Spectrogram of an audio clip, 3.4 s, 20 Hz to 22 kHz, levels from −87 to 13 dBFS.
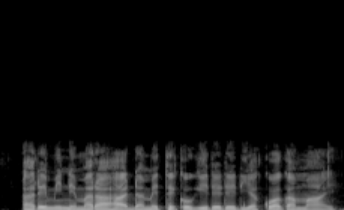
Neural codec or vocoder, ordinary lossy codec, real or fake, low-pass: none; none; real; 7.2 kHz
